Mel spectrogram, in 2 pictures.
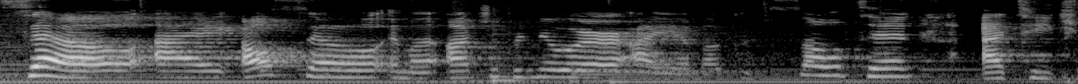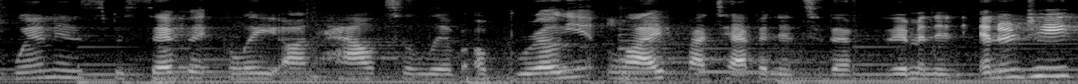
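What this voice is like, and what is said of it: Mild Southern US accent. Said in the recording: “I'm from North Carolina, if you can't already tell with the Southern vernacular and accent... my accent is not as thick as some people... it is a Southern accent”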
